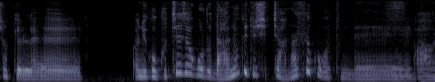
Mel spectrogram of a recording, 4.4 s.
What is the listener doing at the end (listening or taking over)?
taking over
